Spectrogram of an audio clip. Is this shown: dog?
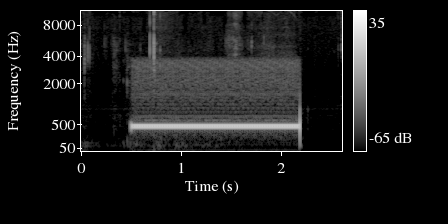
no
